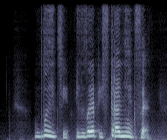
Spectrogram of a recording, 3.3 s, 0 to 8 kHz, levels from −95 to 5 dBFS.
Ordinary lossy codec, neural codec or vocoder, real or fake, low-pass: none; codec, 16 kHz, 0.5 kbps, FreqCodec, larger model; fake; none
